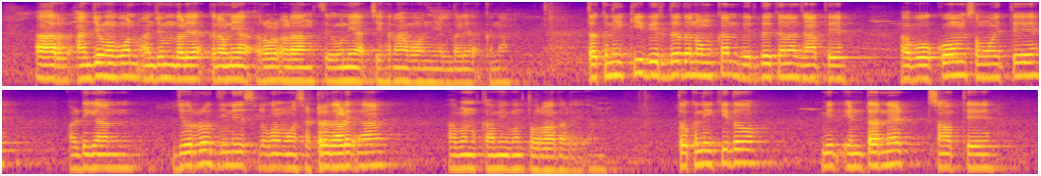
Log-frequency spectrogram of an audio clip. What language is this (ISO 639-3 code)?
sat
